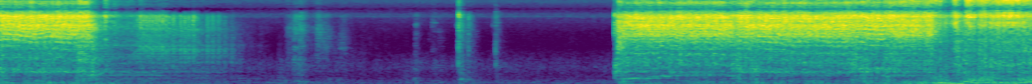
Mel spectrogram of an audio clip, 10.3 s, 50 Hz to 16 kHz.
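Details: 1965 Mustang on a test Holley carburettor: catches, sags almost to a stall, then surges back rough and lumpy, running on only about four cylinders; owner suspects fuel starvation from a bad carb (maybe not fuelling both sides), not confirmed.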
